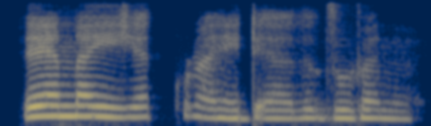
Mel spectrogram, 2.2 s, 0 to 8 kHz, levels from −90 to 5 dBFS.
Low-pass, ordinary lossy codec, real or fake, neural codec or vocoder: 7.2 kHz; none; fake; codec, 16 kHz, 0.5 kbps, X-Codec, HuBERT features, trained on balanced general audio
